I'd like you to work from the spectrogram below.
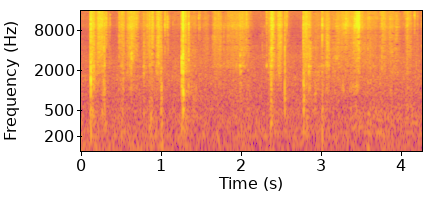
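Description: A deck of tarot cards is shuffled and cut up close, giving quick, crisp riffling bursts and soft slaps at irregular intervals against a quiet background.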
